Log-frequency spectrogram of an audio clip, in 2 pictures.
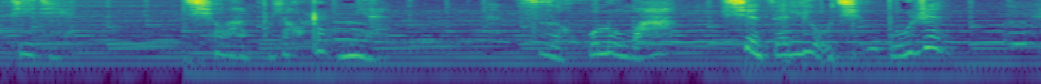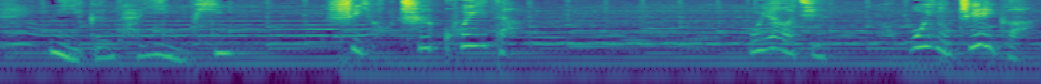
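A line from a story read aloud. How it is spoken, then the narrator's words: Soft urging. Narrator (Chinese): 千里眼娃轻声叮嘱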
